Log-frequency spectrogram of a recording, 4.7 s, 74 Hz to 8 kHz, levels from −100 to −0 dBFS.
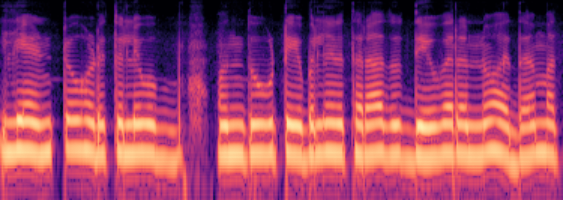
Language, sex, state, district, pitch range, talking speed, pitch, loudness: Kannada, female, Karnataka, Bidar, 215-225 Hz, 155 wpm, 220 Hz, -14 LUFS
